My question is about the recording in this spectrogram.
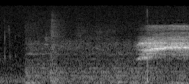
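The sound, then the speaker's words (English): After a second of near silence, a mountain lion or bobcat lets out a loud, high-pitched chirping cry that holds steady with a shrill, strained tone until the end. “these guys, they heard either a mountain lion or a bobcat, and this damn thing was chirping now.”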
